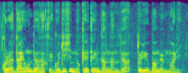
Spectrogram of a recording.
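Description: A man's voice: fairly high pitch, animated, fast, vocal fry, dark tone, breathy edge. An older man hosting a casual talk show, reading magazine articles aloud with asides and self-corrections. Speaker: magazine editor and host.

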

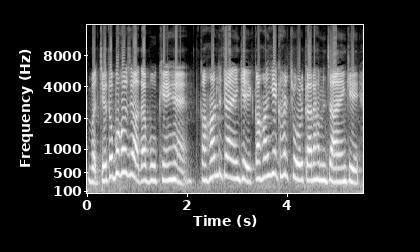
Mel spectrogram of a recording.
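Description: A woman voicing a frantic mother bird in a cartoon, pleading in a shrill voice as she grieves for her chicks. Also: a little slow, a bit bright. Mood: worried.

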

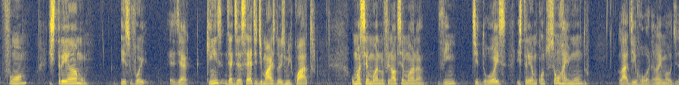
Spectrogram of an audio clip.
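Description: Middle-aged man, slightly high voice. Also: normal speed. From Limeira, São Paulo state, Brazil. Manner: lively storyteller, acts out dialogue. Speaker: podcast guest, fitness coach. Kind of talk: casual storytelling interview.

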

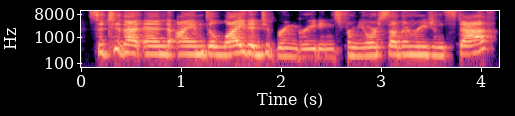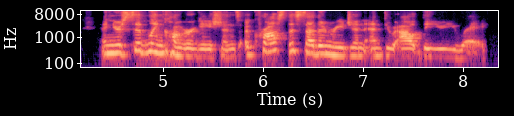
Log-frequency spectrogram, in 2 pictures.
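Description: A woman's voice: fairly high pitch, fairly quick, hardly any pauses, bright, forceful tone. A woman on regional denominational staff bringing an encouraging greeting to congregations. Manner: upbeat, encouraging.

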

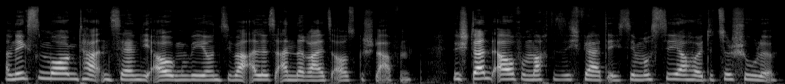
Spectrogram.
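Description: A woman reading a storybook aloud in a plain, steady narrating voice. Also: medium pitch, normal speed, no echo, clean studio sound.

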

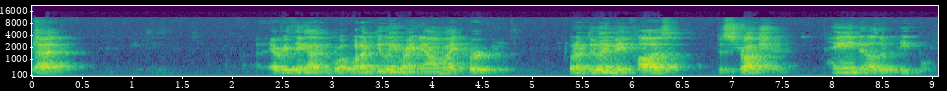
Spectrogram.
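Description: A middle-aged male pastor preaching a sermon in a church, earnest and emphatic, moving between loud stresses and quiet low passages. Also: a little hiss or hum. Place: church sanctuary. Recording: very echoey hall, mic at a distance.

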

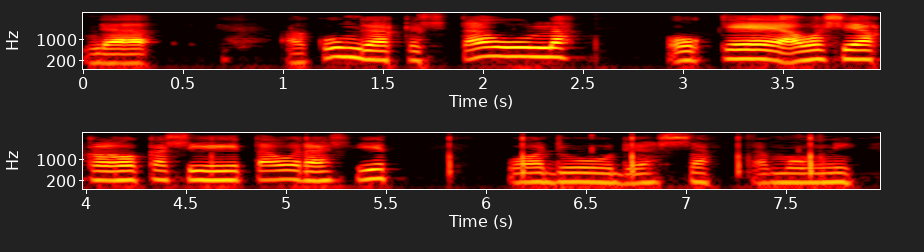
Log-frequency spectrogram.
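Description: A woman's voice: mid-range voice, unhurried. A woman hosting a gaming channel, giving let's-play commentary, chatty and constantly exclaiming as she talks to her viewers. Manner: constant exclaiming, frequent "waduh" and "aduh"; chatty, addresses viewers as guys.

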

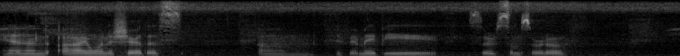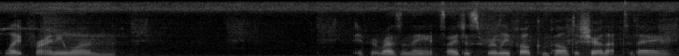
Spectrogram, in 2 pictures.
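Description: A young woman speaking softly and haltingly into her phone in the woods, sharing thoughts and reading a poem she wrote. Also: medium pitch, completely flat delivery, creaky, slight background noise. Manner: soft and halting, many pauses and fillers. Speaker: spoken word poet. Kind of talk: casual reflective talk and poetry reading. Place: outdoors in woods, beside a tree. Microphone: phone camera at arm's length. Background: crickets and insects outdoors.

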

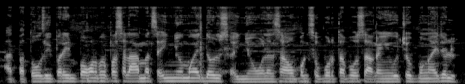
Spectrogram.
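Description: A man with a Filipino accent narrating a casual fishing vlog from a small boat, shouting excitedly during catches. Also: mid-range voice, racing, slight background noise. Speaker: fishing vlogger.

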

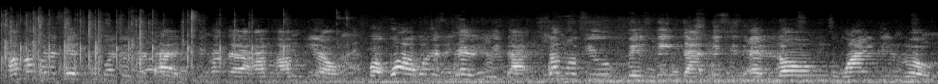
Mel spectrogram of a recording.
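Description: A man's voice: high voice, normal speed, few pauses, a crowd in the background. A middle-aged man giving a rousing union rally speech through a megaphone, emphatic and repetitive, outdoors. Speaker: union speaker. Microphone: handheld megaphone, filmed from several metres. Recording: noisy outdoor street, distant megaphone, echo.

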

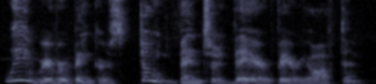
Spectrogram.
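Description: A woman voicing a cheerful, proud male water rat in a children's storybook reading, in an animated character voice. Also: low voice, a little slow, distant mic, heavily acted. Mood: cautious.

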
